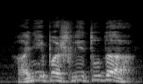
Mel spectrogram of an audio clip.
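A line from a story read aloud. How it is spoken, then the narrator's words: Unseen man shouting across river. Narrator (Russian): кричал невидимый человек через реку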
